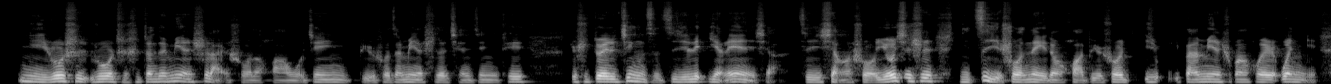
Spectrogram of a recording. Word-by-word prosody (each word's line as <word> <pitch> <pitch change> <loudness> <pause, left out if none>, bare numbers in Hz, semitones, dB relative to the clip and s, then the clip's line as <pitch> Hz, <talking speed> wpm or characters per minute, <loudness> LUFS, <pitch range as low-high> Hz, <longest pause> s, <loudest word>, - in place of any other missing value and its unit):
你 135 -6 -2
如 115 +5 +3
果 145 - +9
是 140 -1 -1
如 125 +3 -1
果 130 0 +6
只 115 -5 -9
是 110 +3 -10
针 120 +2 0
对 130 +1 0
面 140 -3 -1
试 - - -4
来 - - -4
说 95 -1 -9
的 95 - -8
话， 95 -1 -10
我 95 +1 -7
建 110 +3 -4
议 110 - -4
你， 110 -3 -7
比 - - -13
如 - - -6
说 - - -6
在 105 - -4
面 110 -2 -1
试 105 +1 -10
的 100 - -1
前 100 0 -9
期， 105 +4 -7
你 105 -1 -7
可 125 - -7
以 125 0 -1 0.4
就 120 - -5
是 120 +1 -7
对 130 +2 +8
着 125 - +3
镜 140 -1 +1
子 100 -4 -9
自 120 +6 -8
己 115 0 -1
练 125 +1 +2
演 - - +1
练 - - +3
一 - - -4
下， - - -10 0.2
自 110 - -6
己 105 - -2
想 105 -1 -1
要 100 - -7
说 100 0 0
尤 120 +7 +8
其 155 -1 +2
是 150 0 +2 0.2
你 115 -1 -5
自 190 - -1
己 - - +3
说 115 - +4
的 105 - -2
那 115 -2 +3
一 - - 0
段 105 -1 0
话。 95 - -2
比 95 - -8
如 100 - -4
说 110 +3 +3 0.2
一 120 - -7
一 - - -17
般 115 - +1
面 120 -1 +1
试 - - -10
官 115 -1 -2
会 110 0 +4
问 120 -3 +3
你， - - -12
115 Hz, 335 characters per minute, -22 LUFS, 105-125 Hz, 0.4 s, 果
